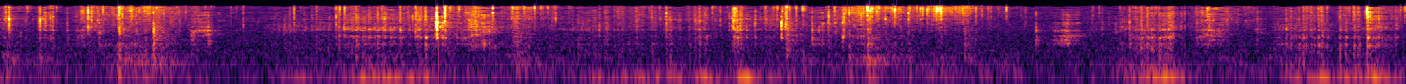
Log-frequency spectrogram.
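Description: A solid yellow bar of soap with a green speckled rim, held in fingers with long nails, is shaved and cut with a metal utility blade. Quiet, bright scraping and crisp tearing strokes come in uneven waves, with one sharp click partway through.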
